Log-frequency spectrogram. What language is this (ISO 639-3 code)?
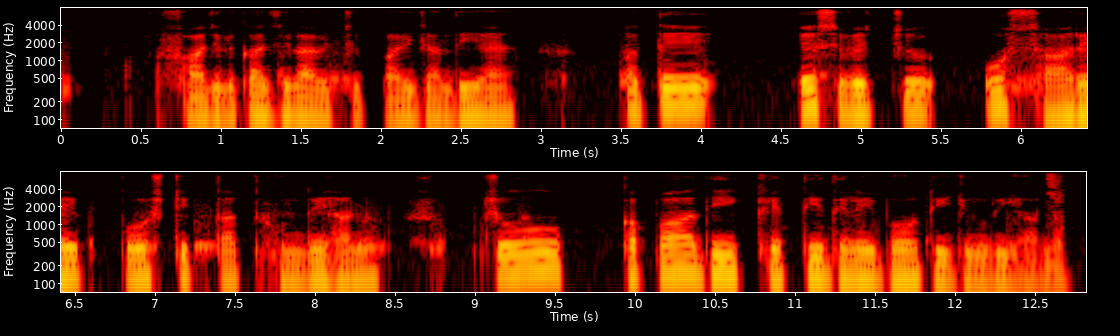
pan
